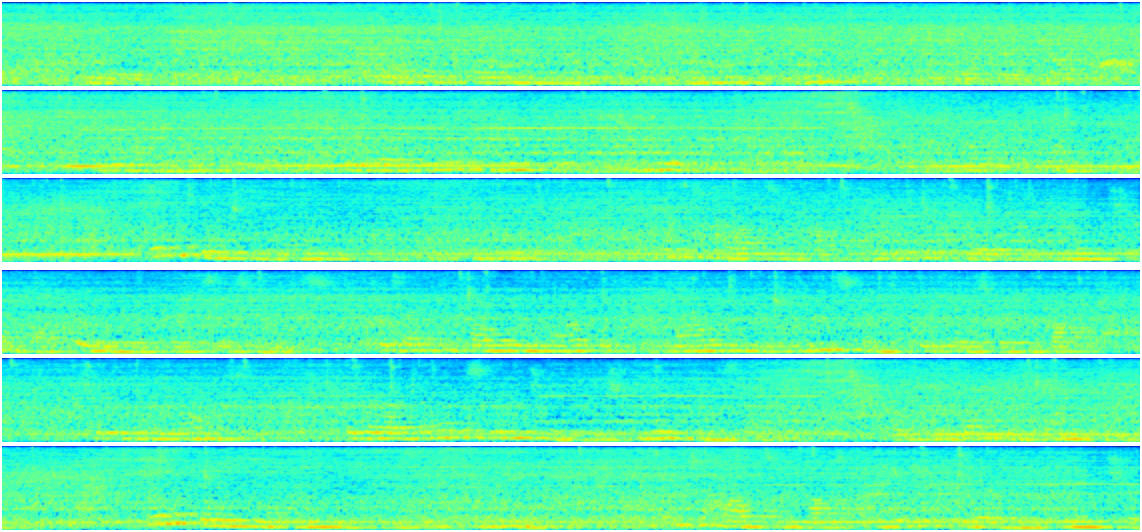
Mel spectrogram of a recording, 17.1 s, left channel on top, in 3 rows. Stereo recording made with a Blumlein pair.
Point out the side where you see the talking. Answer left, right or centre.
right.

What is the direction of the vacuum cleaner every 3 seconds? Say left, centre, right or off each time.
left, left, left, centre, right, right.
